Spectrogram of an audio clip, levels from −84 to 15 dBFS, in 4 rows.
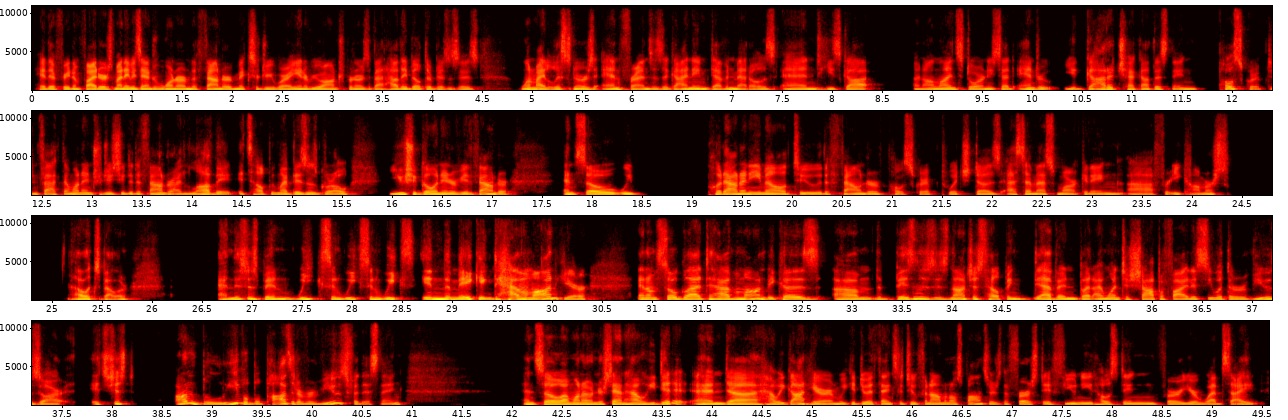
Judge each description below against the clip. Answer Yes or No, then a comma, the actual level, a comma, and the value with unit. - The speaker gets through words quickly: Yes, fast, 230 wpm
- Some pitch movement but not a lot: No, wide, 5.7 semitones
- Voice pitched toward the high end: No, low, 130 Hz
